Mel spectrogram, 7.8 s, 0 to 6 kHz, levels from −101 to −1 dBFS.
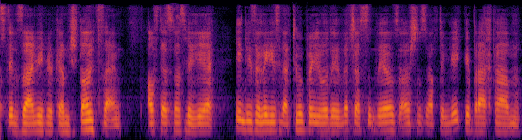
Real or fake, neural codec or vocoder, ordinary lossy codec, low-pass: fake; codec, 24 kHz, 1 kbps, SNAC; AAC, 32 kbps; 5.4 kHz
